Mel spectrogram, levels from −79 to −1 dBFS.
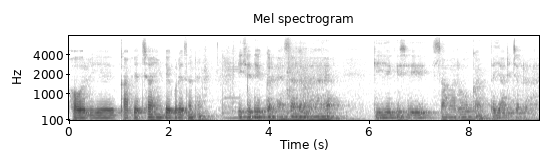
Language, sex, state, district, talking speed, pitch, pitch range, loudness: Hindi, male, Bihar, Araria, 145 wpm, 95 Hz, 90-105 Hz, -34 LUFS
